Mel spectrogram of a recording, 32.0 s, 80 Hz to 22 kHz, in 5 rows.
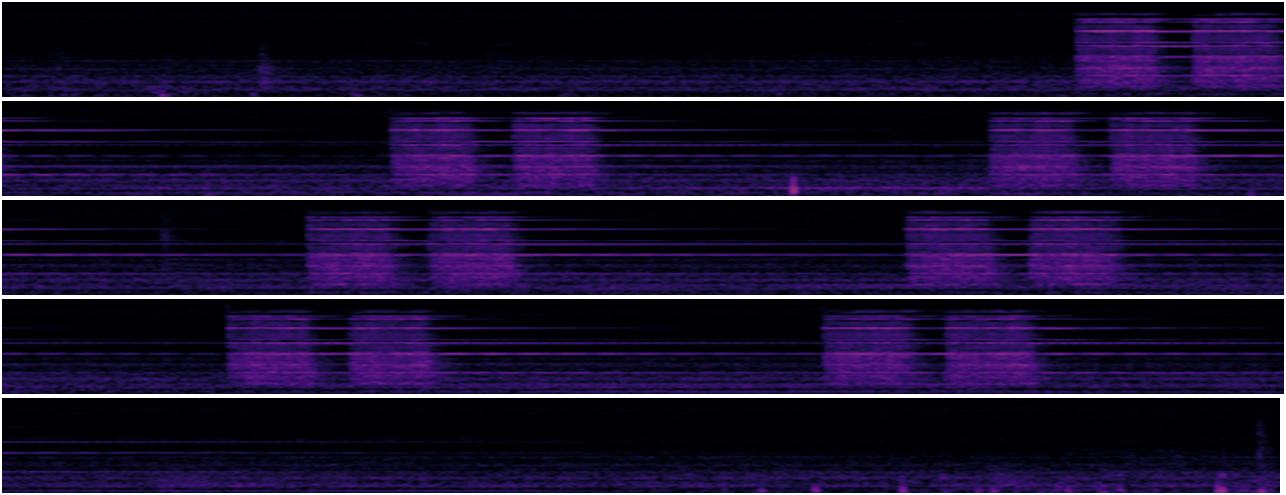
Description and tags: Phone ringing 7 times in another room UK GPO 746
The sound of a British telephone from the 1970s, a model GPO 746, ringing 7 times in another room. It's quiet but can be boosted.
746, Telephone, GPO, room, British, model, another, Ringing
